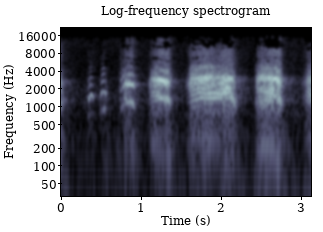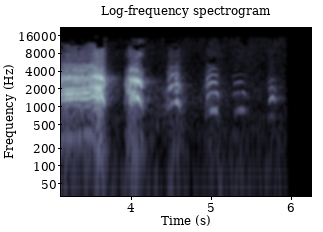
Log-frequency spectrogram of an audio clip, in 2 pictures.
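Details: Monkeys calling: a burst of harsh, harmonic screeching cries, building from short chirps to long loud squeals around the second second, then fading back to brief high chirps.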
